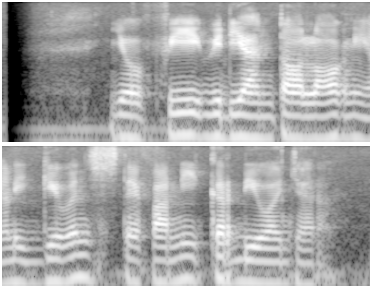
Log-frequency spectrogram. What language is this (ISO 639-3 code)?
sun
